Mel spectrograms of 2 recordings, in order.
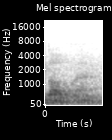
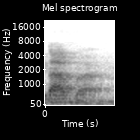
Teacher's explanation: A dibaca tafkhim kalau dia pada konteks toba, tapi A akan dibaca tarkik dalam konteks taba.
